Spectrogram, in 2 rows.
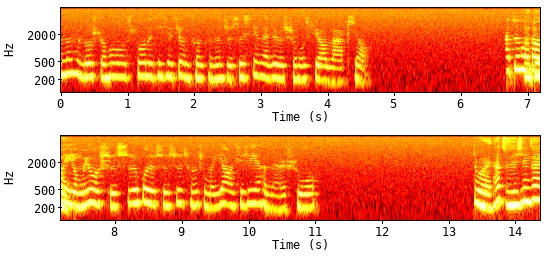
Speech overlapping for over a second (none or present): none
